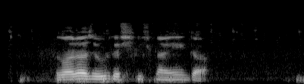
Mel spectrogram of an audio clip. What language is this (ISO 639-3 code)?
urd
